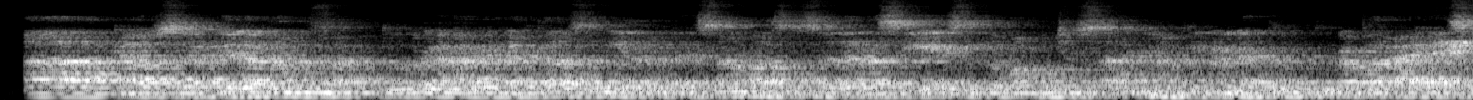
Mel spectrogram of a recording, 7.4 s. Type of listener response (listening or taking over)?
taking over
